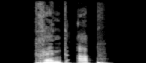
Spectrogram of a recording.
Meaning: inflection of abtrennen: 1. third-person singular present 2. second-person plural present 3. plural imperative
- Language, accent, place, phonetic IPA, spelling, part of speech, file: German, Germany, Berlin, [ˌtʁɛnt ˈap], trennt ab, verb, De-trennt ab.ogg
